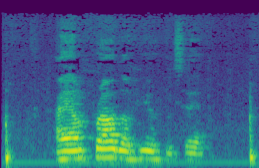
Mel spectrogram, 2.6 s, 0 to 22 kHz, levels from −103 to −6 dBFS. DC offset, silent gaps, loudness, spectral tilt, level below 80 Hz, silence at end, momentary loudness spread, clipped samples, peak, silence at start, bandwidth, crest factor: under 0.1%; none; -18 LUFS; -7.5 dB/octave; -52 dBFS; 0 s; 15 LU; under 0.1%; -2 dBFS; 0.05 s; 16 kHz; 16 dB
